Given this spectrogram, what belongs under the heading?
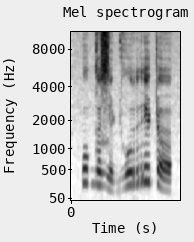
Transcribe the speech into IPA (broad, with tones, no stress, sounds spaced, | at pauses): o˥ ɡ ɐ˦ z e˩ ɖʱ o˥ r e˥ ʈ ɐ˨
